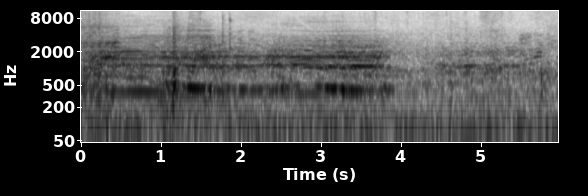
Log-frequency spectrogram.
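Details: A very large cattle being loaded with difficulty by several people, lowing in long drawn-out moos with wavering pitch that rise and fall, over a steady engine rumble and people's voices.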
